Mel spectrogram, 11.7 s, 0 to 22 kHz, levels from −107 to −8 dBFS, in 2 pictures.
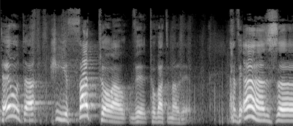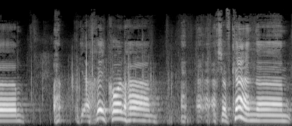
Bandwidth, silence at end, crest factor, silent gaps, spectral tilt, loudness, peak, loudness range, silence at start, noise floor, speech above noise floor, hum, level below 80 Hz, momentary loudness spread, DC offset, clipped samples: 16 kHz; 0.05 s; 18 dB; none; -4.5 dB/octave; -21 LUFS; -4 dBFS; 3 LU; 0 s; -54 dBFS; 33 dB; none; -84 dBFS; 20 LU; under 0.1%; under 0.1%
